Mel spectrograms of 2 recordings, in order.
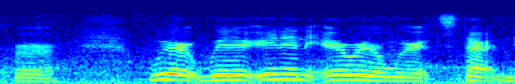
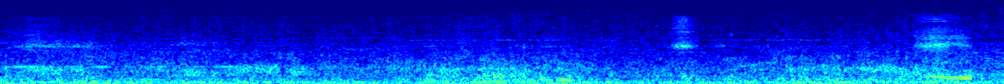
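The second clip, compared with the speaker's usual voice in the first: quiet unvoiced rising laugh; breathy laugh; 5 semitones higher, 14 dB quieter than usual. Real, not acted. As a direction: laugh it off softly. Laughs at own mood swings.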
